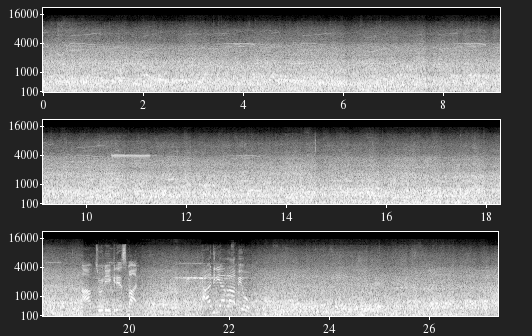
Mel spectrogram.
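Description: A stadium crowd roars and chants steadily throughout.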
